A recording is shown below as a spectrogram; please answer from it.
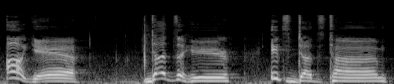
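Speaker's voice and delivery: put-on Jersey Shore accent. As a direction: hype it up like a Jersey Shore bro. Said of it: "my Jersey Shore impersonation".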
